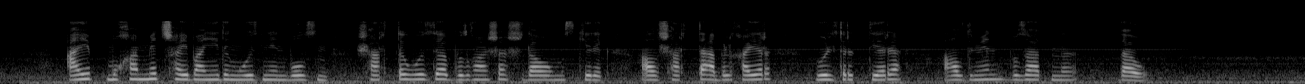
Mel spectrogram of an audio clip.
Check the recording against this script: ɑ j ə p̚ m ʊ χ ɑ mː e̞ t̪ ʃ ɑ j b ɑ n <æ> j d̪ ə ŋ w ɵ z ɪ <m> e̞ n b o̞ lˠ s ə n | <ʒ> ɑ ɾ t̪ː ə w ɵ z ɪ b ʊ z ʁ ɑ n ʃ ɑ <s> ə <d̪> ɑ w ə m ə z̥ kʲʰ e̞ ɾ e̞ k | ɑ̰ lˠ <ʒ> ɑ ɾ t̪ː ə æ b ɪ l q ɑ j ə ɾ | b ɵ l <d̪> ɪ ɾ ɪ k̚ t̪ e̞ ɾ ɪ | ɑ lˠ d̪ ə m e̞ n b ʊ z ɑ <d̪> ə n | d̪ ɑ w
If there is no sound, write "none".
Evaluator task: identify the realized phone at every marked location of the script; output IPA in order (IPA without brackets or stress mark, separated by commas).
i, n, ʃ, ʃ, d̪, ʃ, t̪, t̪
